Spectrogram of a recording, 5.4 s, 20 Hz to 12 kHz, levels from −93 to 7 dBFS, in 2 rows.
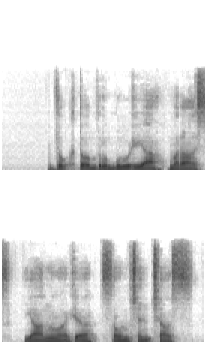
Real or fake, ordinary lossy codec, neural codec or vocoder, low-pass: fake; AAC, 48 kbps; codec, 16 kHz, 1 kbps, FunCodec, trained on Chinese and English, 50 frames a second; 7.2 kHz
